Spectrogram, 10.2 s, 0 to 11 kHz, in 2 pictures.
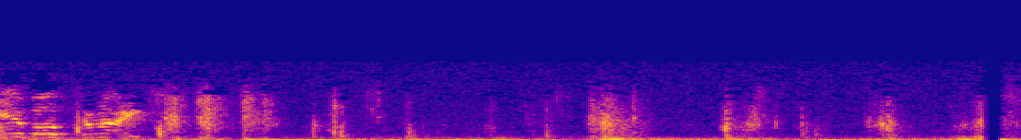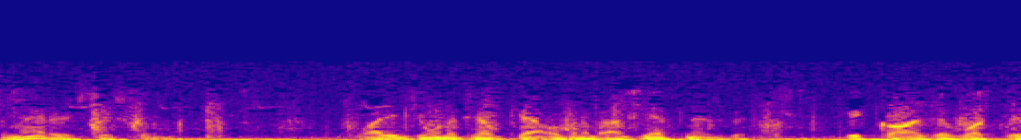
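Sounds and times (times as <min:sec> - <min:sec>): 
steady low hum: 0:00.0 - 0:10.1
back door opening and closing: 0:02.9 - 0:03.3
speech: 0:05.3 - 0:06.2, 0:06.9 - 0:10.1.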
